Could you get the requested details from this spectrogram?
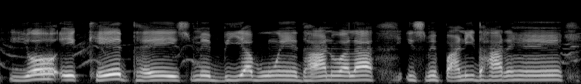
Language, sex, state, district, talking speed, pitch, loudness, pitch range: Hindi, male, Chhattisgarh, Balrampur, 145 wpm, 200 Hz, -17 LUFS, 195-210 Hz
